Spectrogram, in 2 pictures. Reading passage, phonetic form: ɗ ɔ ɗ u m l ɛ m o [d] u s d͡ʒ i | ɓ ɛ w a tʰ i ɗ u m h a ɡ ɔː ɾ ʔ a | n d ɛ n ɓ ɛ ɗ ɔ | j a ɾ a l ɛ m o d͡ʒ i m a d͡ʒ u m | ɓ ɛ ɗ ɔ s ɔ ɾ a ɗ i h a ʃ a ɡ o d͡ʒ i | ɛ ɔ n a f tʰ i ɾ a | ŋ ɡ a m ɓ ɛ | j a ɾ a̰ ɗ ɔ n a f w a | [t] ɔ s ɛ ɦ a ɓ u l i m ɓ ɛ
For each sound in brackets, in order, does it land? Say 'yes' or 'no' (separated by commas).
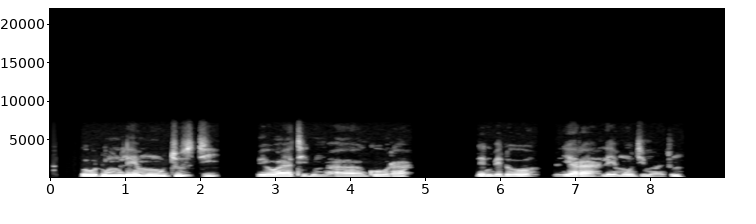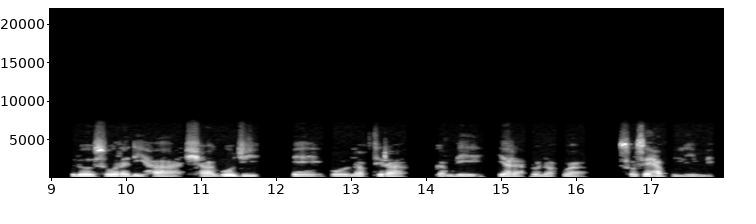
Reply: no, no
